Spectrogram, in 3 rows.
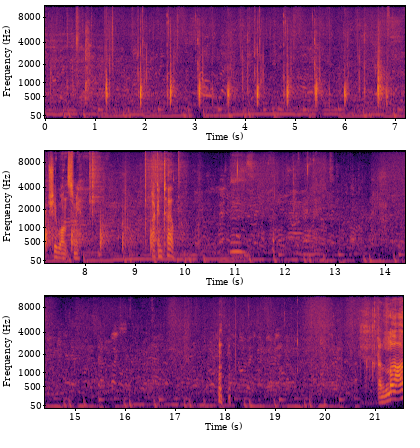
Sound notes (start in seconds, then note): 0.1 attendees chattering; 0.1 heels clacking; 13.7 attendees chattering; 17.8 James chuckles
